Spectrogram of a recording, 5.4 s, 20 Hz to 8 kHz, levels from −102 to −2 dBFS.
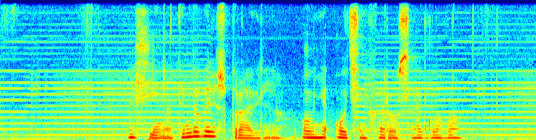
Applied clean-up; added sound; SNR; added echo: none; Bowed string instrument; 14 dB; none.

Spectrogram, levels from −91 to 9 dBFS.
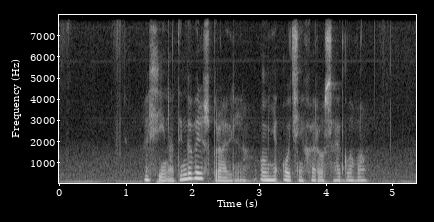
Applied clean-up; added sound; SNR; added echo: none; none; none; none.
